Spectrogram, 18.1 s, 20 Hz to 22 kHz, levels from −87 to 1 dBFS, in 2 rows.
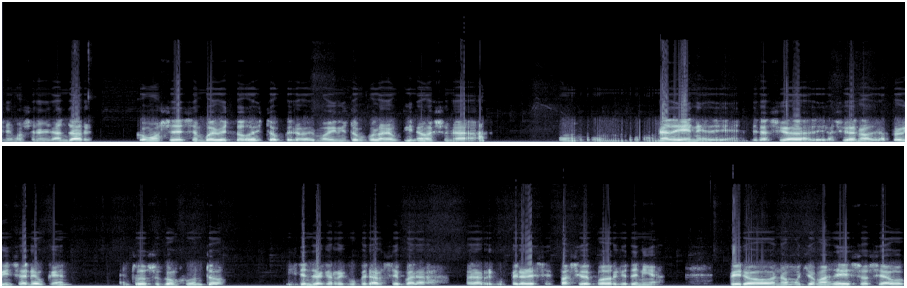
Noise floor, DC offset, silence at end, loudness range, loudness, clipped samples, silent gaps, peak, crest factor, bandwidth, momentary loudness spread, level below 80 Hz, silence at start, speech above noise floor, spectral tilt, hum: -44 dBFS; under 0.1%; 0 s; 3 LU; -16 LUFS; under 0.1%; none; -2 dBFS; 14 dB; 10.5 kHz; 13 LU; -50 dBFS; 0 s; 28 dB; -4.5 dB/octave; none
